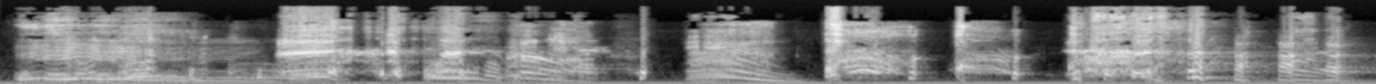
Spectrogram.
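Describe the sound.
Throat clearing by people just before a recording: a quick run of coughs, grunts and groaning vocal noises with gliding voiced tones, fairly loud, repeated many times without clear words.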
